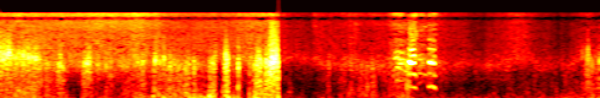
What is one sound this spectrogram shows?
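A snowboard scrapes and hisses over snow.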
